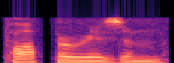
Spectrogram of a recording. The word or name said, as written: pauperism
